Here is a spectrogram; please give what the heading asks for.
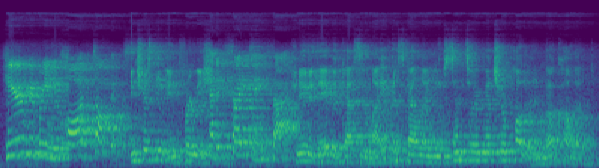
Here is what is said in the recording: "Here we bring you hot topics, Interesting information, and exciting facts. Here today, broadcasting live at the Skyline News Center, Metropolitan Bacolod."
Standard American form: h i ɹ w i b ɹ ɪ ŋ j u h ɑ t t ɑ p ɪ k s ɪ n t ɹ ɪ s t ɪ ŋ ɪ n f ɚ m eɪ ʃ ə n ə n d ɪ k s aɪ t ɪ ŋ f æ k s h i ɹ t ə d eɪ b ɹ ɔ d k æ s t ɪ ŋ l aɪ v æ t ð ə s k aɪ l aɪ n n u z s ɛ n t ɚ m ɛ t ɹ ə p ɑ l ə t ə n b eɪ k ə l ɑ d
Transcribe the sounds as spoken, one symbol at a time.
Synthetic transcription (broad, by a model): h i ɹ w i b ɹ ɪ ŋ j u h ɑ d t ɑ p ɪ k s ɪ n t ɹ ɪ s t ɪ ŋ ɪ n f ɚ m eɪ ə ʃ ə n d ɪ k s aɪ t ɪ ŋ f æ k h i ɹ t ə d eɪ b ɪ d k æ s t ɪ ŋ l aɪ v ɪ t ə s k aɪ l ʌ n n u s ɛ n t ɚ m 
